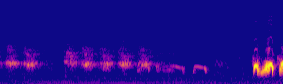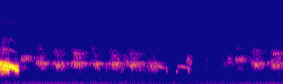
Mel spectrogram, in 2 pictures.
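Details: Lure spotted dove using thúc and gáy cooing to lure wild birds. Many faint, repeated short coos surround one loud burst midway: a wobbling note and then a smooth sustained coo.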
